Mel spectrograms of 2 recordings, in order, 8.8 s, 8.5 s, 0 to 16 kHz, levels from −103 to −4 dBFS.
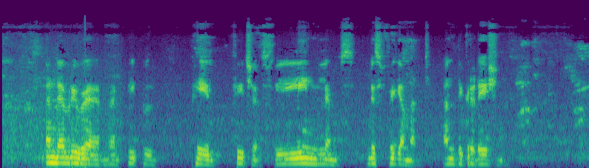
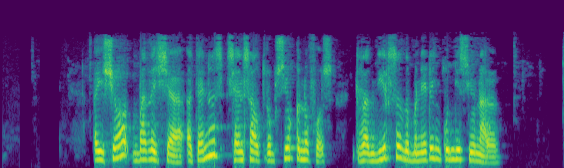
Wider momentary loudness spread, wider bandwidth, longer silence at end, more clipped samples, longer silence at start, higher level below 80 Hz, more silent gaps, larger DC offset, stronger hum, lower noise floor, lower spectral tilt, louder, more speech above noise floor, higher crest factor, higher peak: first, 20 LU vs 7 LU; first, 9.4 kHz vs 7.4 kHz; second, 0 s vs 1 s; neither; second, 0.05 s vs 1.4 s; first, -50 dBFS vs -56 dBFS; neither; neither; neither; second, -49 dBFS vs -67 dBFS; about the same, -6 dB/octave vs -6 dB/octave; second, -19 LUFS vs -14 LUFS; second, 30 dB vs 54 dB; about the same, 18 dB vs 14 dB; about the same, -2 dBFS vs 0 dBFS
